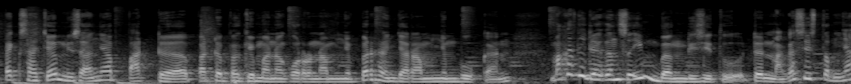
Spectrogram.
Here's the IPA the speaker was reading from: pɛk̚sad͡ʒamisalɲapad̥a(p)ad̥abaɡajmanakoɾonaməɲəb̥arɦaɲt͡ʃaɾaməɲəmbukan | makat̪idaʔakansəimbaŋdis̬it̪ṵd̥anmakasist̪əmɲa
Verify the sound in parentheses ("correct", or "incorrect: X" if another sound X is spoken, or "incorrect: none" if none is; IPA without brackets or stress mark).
correct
